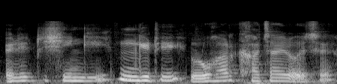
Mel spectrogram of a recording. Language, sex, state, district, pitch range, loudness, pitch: Bengali, male, West Bengal, North 24 Parganas, 160-185 Hz, -16 LUFS, 170 Hz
